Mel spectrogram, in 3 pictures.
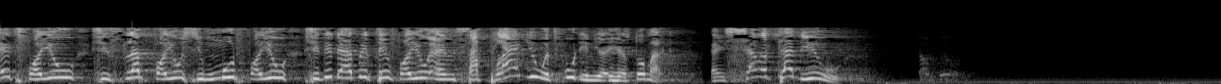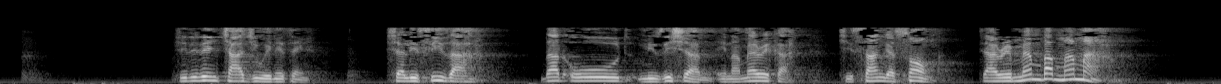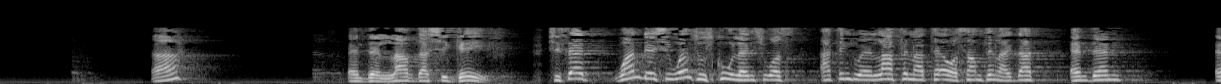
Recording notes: Preached at the Christmas Day Service - Makarios Cathedral, HQ. Preached at the Christmas Day Service - Makarios Cathedral, HQ.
